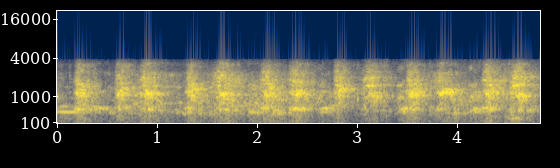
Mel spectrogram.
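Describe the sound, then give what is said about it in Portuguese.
A dog barks over and over in a steady, rapid rhythm, about a dozen sharp yips and barks, fairly loud and continuous with no talking. “Ficou difícil de ouvir agora que está cachorrado aqui.”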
